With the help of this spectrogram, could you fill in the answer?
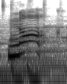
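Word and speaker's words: knock: के का रूल है द लेटर के is always silent when it is proceed the letter N इन a word अगर कोई भी वर्ड में के के के बाद अगर एन आ जाएगा तो उसको हमेशा के को हम साइलेंट प्रोनाउंस करेंगे अगर के के बाद एन वर्ड आ रहा है तो जैसे इसको प्रोनाउंस करेंगे नो नॉक नाइफ नाइट जो के के साउंड है वो साइलेंट हो जाएंगे और बाकी को नॉर्मली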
